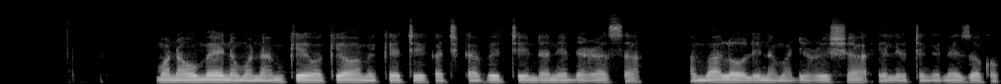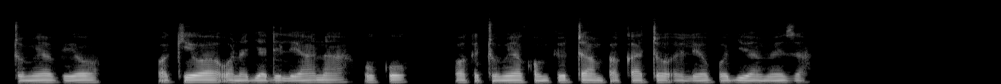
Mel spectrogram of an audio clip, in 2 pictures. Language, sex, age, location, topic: Swahili, male, 25-35, Dar es Salaam, education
